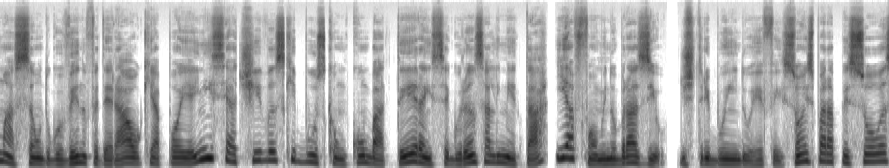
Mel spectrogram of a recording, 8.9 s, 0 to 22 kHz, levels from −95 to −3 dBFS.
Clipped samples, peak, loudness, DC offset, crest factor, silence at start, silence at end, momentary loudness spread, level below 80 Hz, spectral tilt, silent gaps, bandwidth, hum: under 0.1%; -4 dBFS; -21 LUFS; under 0.1%; 16 dB; 0 s; 0 s; 7 LU; -74 dBFS; -4 dB/octave; 5.48-5.55 s, 6.68-6.78 s; over 20 kHz; none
